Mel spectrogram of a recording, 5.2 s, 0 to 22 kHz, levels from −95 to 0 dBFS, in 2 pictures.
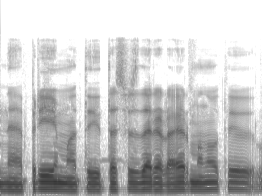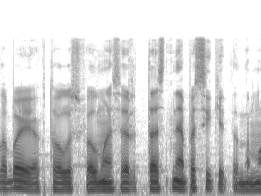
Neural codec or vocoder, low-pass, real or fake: none; 10.8 kHz; real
